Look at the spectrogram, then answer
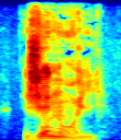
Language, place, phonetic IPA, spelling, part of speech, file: Occitan, Béarn, [(d)ʒeˈnul], genolh, noun, LL-Q14185 (oci)-genolh.wav
- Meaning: knee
